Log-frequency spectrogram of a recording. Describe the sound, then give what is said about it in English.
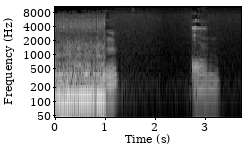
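A lawn tractor engine at a window roars loudly as a dense, rumbling drone for about a second, then cuts off abruptly. A voice is heard briefly afterward, followed by a pause and another short burst of voice. “You'll have to talk for a minute because the lawn tractor, I think, just came to my window.”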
